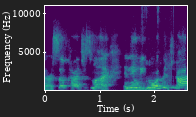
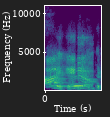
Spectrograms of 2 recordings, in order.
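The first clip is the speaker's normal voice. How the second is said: bold, emphatic, louder and pitched up; 5 semitones higher, 4 dB louder than usual. Asked to say the affirmation again, louder: saying it louder. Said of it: "Say it louder".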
